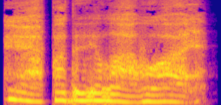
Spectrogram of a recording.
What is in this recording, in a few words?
Phass death, ru; Dota 2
